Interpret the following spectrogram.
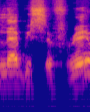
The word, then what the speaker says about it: Labby Sifre: Okay, the rights to this song actually belong to Labby Sifre, right?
